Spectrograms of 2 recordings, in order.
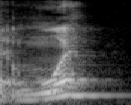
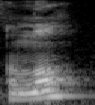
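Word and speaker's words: amuigh: I would say umwe, can also be pronounced umo, and it can also be pronounced umwig.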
